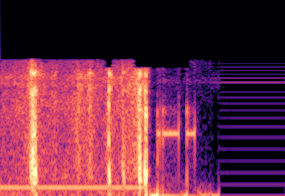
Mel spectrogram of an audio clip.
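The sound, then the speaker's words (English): Telephone keypad tones dialed to reach a remote radio controller: a few brief clicks over a low hum, then two short dialing beeps, then silence. “I got it dialed up here.”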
